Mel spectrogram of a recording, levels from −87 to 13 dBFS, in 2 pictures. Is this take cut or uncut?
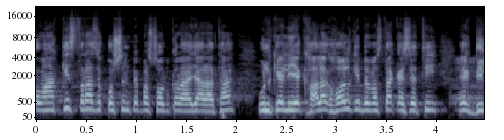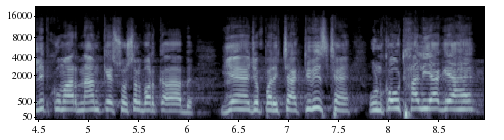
cut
